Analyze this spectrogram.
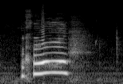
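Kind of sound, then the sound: vocal imitation, voice imitating a chicken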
